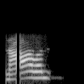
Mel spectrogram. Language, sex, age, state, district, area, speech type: Tamil, female, 60+, Tamil Nadu, Krishnagiri, rural, conversation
